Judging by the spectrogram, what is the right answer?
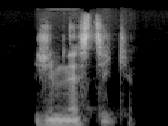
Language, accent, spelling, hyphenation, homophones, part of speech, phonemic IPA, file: French, France, gymnastiques, gym‧nas‧tiques, gymnastique, noun / adjective, /ʒim.nas.tik/, LL-Q150 (fra)-gymnastiques.wav
- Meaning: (noun) plural of gymnastique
